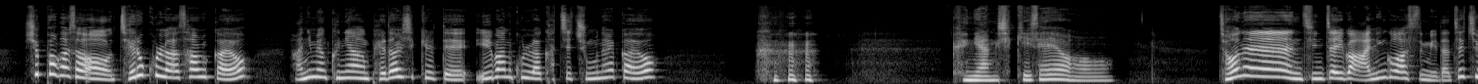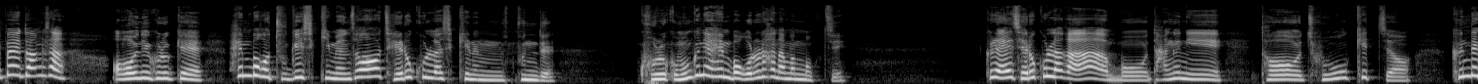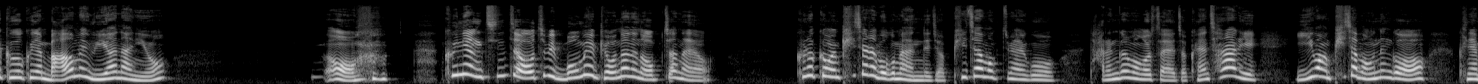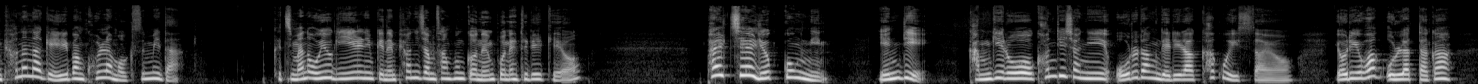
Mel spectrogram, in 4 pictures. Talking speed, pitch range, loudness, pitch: 250 characters per minute, 225-325 Hz, -15 LUFS, 265 Hz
